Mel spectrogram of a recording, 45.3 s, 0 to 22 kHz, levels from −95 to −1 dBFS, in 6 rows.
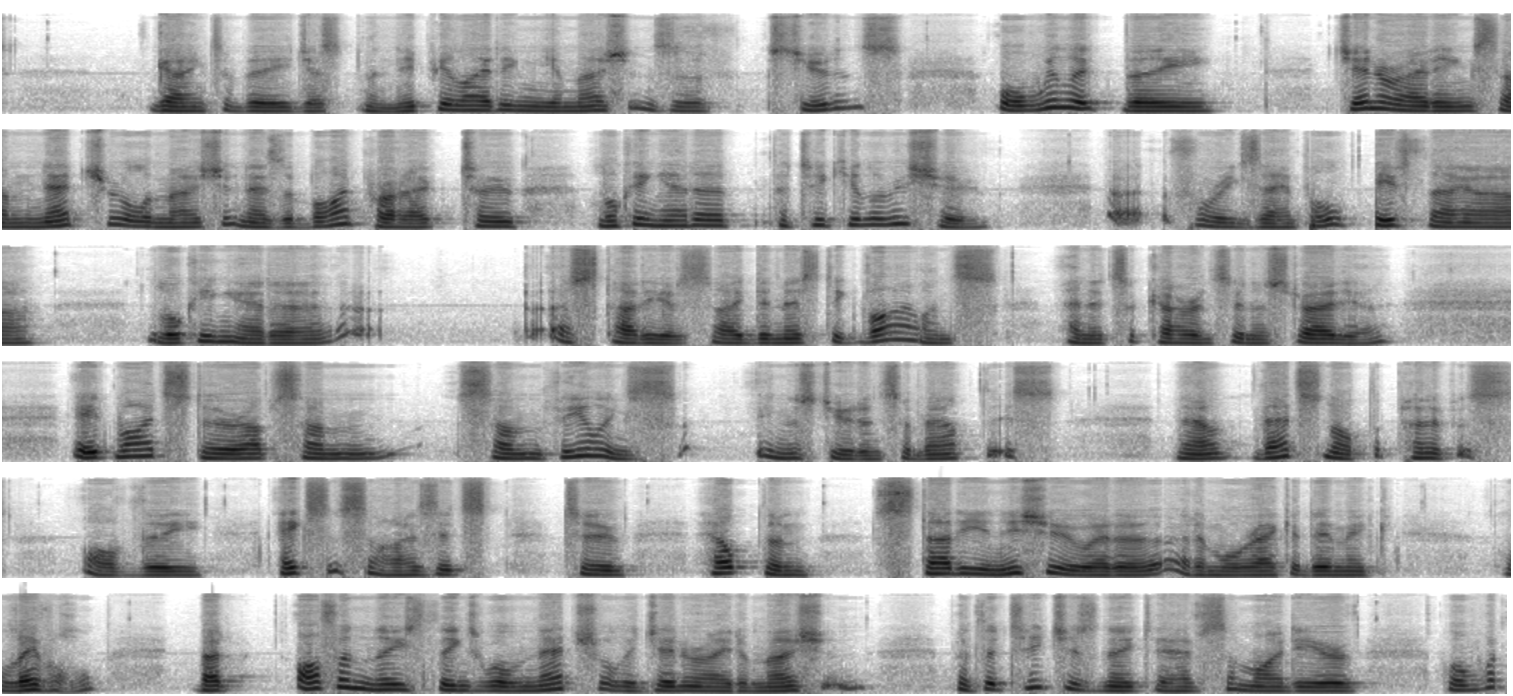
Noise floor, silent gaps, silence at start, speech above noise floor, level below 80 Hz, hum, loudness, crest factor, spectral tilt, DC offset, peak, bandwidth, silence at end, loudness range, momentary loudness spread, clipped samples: -61 dBFS; none; 0.75 s; 43 dB; -54 dBFS; none; -18 LUFS; 18 dB; -5.5 dB/octave; under 0.1%; 0 dBFS; 14 kHz; 0 s; 4 LU; 12 LU; under 0.1%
